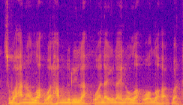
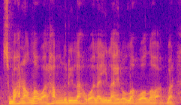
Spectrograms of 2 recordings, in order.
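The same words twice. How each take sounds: No difference in how they are said.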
